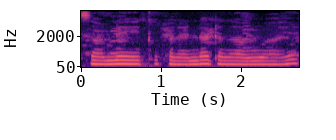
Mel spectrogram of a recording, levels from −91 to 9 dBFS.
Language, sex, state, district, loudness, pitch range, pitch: Hindi, female, Bihar, Darbhanga, -26 LUFS, 180-200 Hz, 190 Hz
